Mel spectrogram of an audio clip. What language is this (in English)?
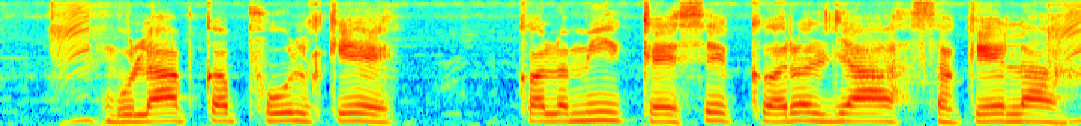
Bhojpuri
